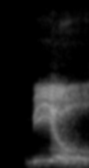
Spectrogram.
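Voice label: "beo", Malay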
